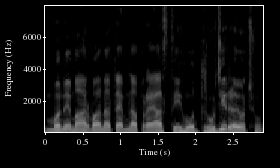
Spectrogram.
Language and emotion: Gujarati, fearful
